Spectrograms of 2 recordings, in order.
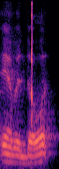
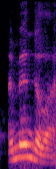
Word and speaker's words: Amendola: get marcus amidola amindala that's how you say it not amendola amindala how's it going my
